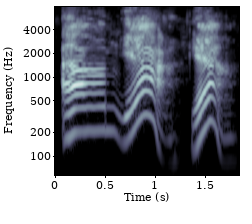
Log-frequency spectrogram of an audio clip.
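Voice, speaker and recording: A man's voice: sits high, wildly swooping pitch, extremely slow, dry recording. A man co-hosting a talk show in casual chat, joking and teasing, laughing often, on a close studio mic. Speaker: co-host.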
